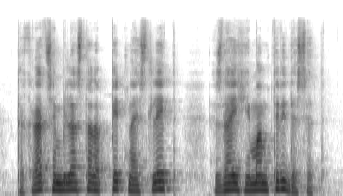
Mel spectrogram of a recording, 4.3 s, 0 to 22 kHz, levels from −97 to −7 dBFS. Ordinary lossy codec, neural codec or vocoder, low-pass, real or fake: none; none; 14.4 kHz; real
